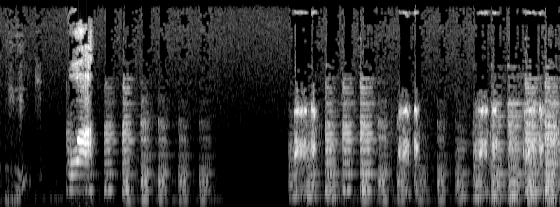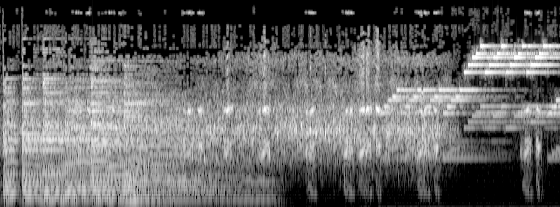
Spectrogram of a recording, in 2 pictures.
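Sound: small frogs croaking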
